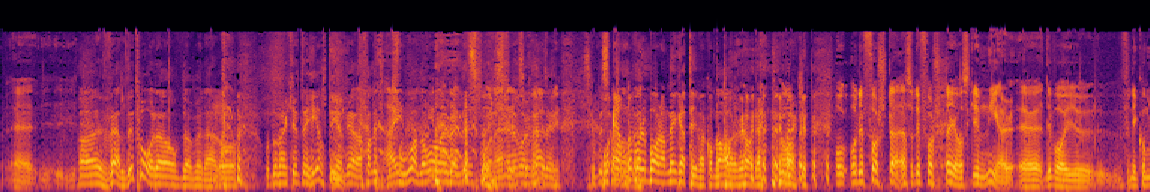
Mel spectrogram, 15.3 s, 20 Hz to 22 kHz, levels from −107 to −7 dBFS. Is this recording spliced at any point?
yes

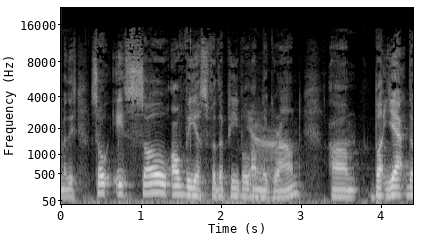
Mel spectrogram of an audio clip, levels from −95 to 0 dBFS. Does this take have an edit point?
no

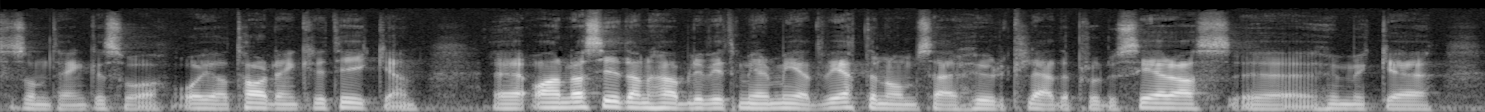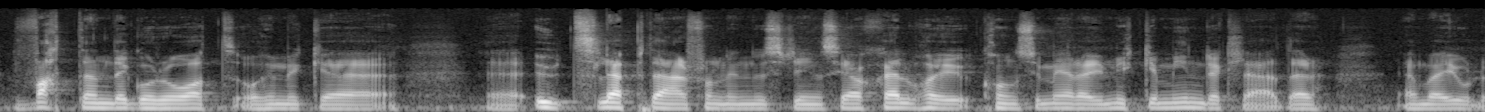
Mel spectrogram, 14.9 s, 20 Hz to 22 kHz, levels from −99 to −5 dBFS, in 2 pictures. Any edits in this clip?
no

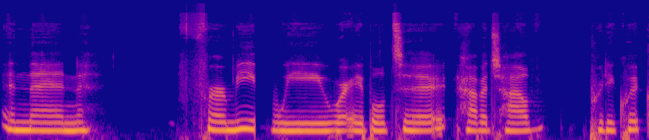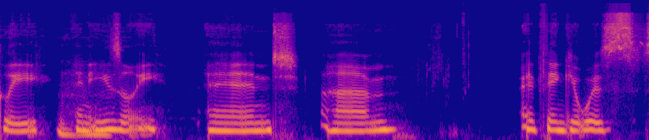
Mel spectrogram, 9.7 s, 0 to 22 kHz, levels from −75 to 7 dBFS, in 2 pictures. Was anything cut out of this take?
yes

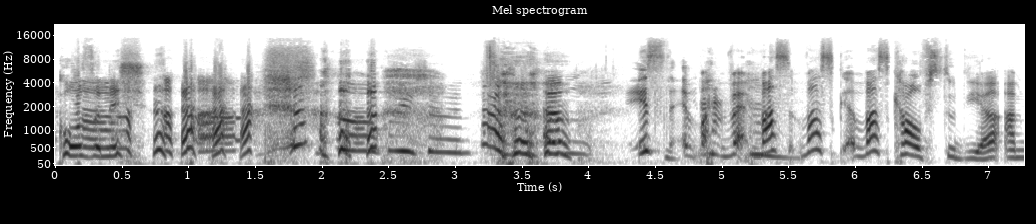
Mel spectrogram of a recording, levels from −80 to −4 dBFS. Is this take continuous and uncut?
yes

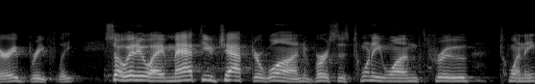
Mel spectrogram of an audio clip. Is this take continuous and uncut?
no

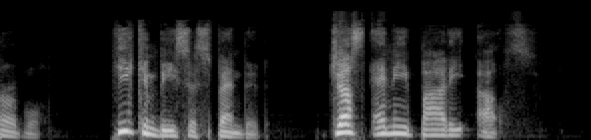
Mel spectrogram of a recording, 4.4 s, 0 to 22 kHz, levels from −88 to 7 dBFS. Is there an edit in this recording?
yes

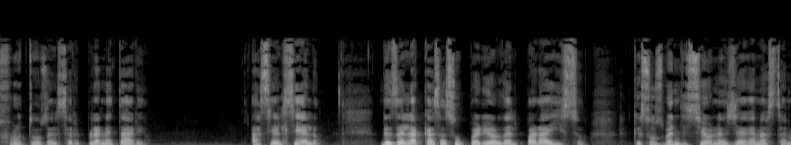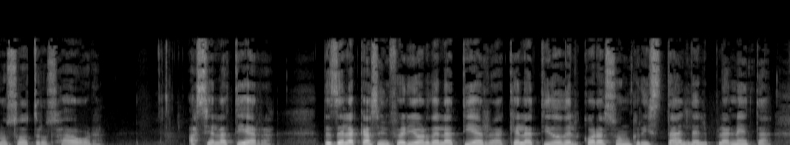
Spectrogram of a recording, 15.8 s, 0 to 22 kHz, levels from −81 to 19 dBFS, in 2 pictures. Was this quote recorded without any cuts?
no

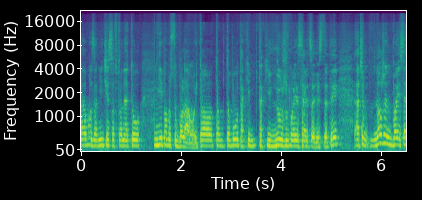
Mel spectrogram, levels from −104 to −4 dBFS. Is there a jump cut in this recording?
no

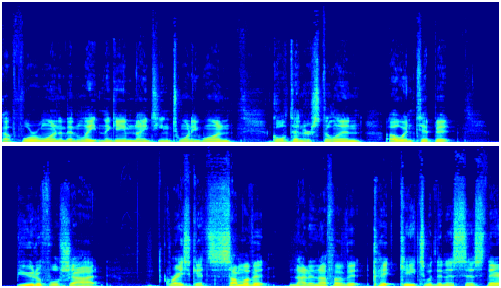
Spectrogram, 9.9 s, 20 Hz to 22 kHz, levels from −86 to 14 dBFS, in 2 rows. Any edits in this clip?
yes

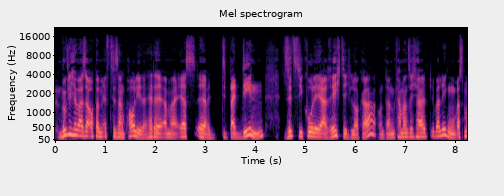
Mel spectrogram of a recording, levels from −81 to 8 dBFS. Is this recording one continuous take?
no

